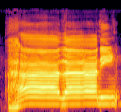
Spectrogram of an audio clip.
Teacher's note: ہا کھڑا زبر ہا, ذال کھڑا زبر ذا, نون زیر نی, دونوں کو ایک الف کی لمٹ میں کھینچیں گے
